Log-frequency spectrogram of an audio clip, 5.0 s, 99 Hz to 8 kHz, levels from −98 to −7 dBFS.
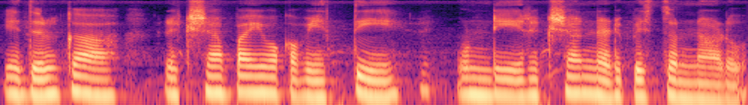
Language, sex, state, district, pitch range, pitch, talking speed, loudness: Telugu, female, Telangana, Hyderabad, 140-160 Hz, 150 Hz, 110 wpm, -16 LUFS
